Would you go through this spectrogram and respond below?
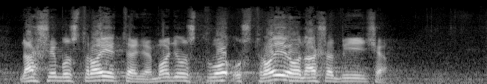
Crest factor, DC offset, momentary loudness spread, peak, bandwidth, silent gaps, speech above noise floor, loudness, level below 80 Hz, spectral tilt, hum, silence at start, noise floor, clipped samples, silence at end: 10 dB; 0.4%; 9 LU; 0 dBFS; 15.5 kHz; none; 27 dB; -10 LUFS; -40 dBFS; -4.5 dB/octave; none; 0.05 s; -36 dBFS; 0.3%; 0.45 s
